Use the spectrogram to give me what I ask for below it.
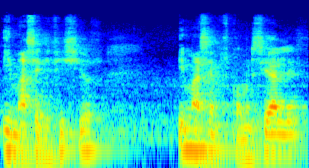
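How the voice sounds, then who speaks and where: A man's voice: lowish voice, steady tone, normal speed, vocal fry, darkish tone, echoey room, a little hiss or hum. Chatty Mexican man hosting. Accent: Mexican Spanish. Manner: chatty, interjects often, repeats words. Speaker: news show host. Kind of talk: casual studio interview.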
